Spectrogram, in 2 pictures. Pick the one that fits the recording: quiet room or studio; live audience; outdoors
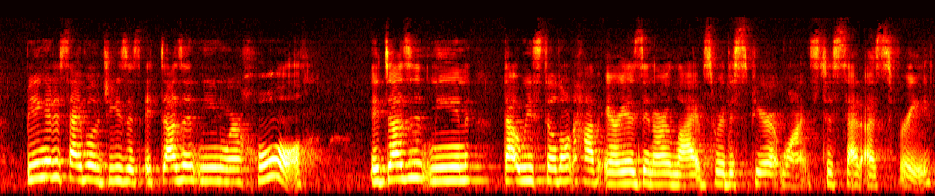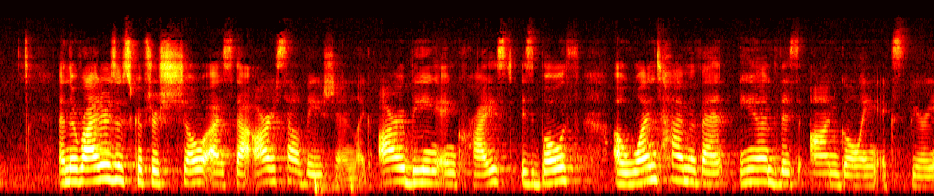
live audience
